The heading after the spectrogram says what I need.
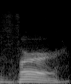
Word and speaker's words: Bex: Okay, so Bex is pronounced Ver. All right, I'll try to do it. I'll try to do the pronunciation. Okay, Ver with an H.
